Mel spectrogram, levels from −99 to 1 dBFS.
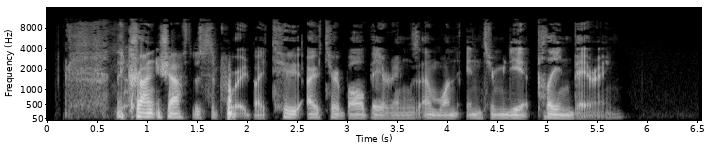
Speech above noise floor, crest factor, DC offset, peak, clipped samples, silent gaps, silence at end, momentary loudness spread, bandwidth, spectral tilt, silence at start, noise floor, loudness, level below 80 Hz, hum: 53 dB; 24 dB; under 0.1%; 0 dBFS; under 0.1%; none; 0.9 s; 16 LU; 11 kHz; -6 dB/octave; 0.2 s; -77 dBFS; -24 LUFS; -48 dBFS; none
